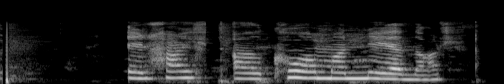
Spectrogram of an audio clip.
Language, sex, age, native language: Icelandic, male, 7, Icelandic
